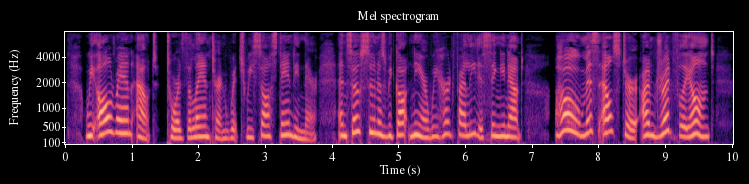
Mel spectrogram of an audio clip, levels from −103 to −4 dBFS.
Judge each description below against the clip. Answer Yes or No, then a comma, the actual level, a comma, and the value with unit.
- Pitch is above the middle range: Yes, very high, 280 Hz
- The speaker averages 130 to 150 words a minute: No, average, 180 wpm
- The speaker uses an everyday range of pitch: Yes, average, 4.3 semitones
